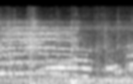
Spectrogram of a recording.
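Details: During loading for shipping, a goat gives one long, strained, vibrating bleat that sags lower toward its end. Faint background noise sits beneath it.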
